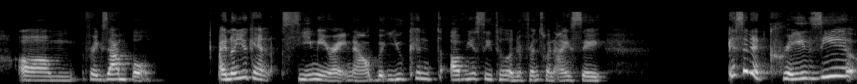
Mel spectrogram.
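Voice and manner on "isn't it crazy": bright, high-toned, raised exclaiming voice. Teaching listeners to hear the difference in tone, high-pitched voice. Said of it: "That's nada tinggi".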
